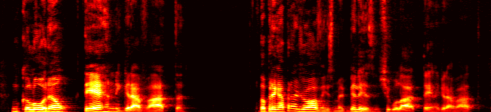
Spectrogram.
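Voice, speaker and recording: A man speaks with a Minas Gerais accent at a moderate pace, his pitch fairly high. The recording is very clean, with a silent background. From Minas Gerais, Brazil. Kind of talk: relaxed.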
